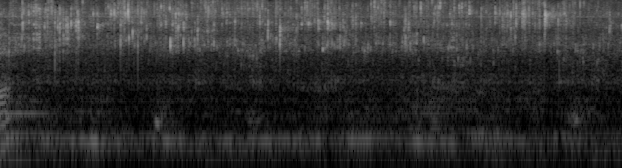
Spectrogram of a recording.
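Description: Mini potato samosas deep-frying in hot oil in an iron karahi over a low flame: a steady, fine crackling sizzle, with a steady low hum underneath.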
